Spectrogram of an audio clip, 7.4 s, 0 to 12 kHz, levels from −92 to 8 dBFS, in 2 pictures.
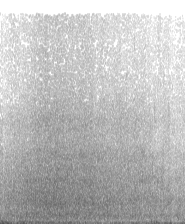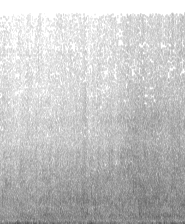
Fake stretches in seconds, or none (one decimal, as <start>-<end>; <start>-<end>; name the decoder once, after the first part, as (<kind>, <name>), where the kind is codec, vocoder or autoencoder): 2.8-4.8 (codec, HILCodec); 5.3-7.4

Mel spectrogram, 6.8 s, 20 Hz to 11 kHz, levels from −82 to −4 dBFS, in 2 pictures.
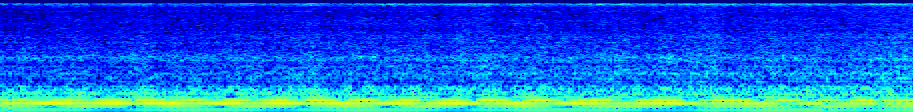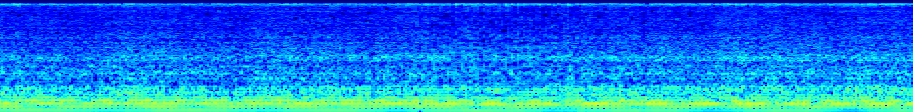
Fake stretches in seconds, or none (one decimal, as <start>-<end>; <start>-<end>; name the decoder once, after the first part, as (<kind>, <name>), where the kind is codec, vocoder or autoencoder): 5.0-5.6 (vocoder, WaveNeXt)

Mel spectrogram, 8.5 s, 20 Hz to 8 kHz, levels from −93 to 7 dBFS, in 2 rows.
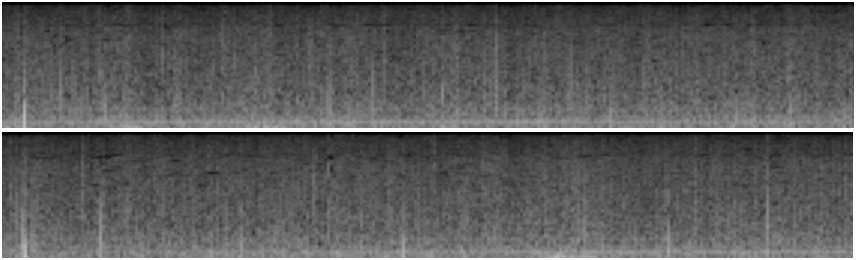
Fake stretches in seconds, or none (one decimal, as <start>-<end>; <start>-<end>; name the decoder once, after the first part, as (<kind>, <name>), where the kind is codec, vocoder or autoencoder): none

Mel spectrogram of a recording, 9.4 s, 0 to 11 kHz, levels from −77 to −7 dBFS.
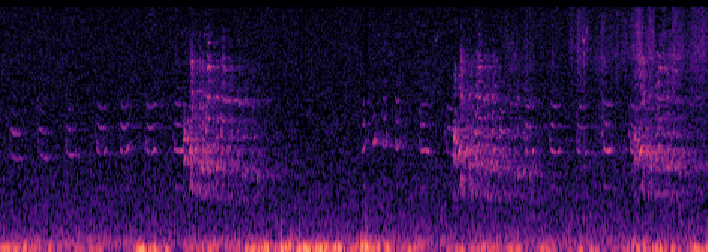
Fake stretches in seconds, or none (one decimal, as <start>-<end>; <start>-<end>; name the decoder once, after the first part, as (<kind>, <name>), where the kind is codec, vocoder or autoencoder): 2.4-3.2 (vocoder, BigVGAN v2)

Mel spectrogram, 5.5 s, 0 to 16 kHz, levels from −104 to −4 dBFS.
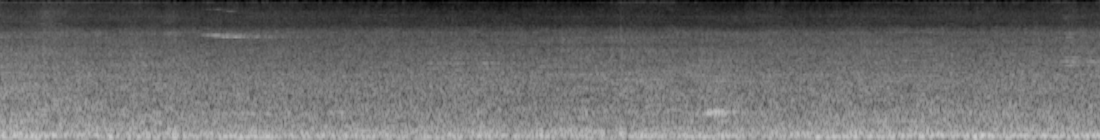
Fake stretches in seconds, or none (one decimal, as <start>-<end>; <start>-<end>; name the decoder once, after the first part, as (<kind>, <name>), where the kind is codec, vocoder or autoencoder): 0.0-0.9 (codec, SNAC); 2.7-3.8; 4.3-4.8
